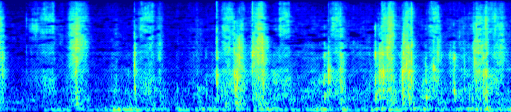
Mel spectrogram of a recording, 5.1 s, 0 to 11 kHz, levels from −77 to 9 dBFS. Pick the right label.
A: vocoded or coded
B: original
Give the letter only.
A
